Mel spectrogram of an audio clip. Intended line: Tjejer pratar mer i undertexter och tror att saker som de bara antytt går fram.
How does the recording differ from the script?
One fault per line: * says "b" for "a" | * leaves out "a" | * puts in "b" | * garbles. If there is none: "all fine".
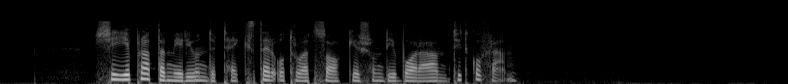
all fine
